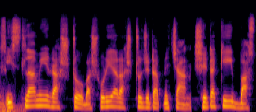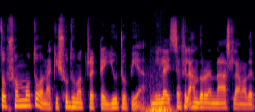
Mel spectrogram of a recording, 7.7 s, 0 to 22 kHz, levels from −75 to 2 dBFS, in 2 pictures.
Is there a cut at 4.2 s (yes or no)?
no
